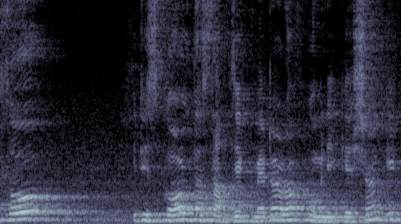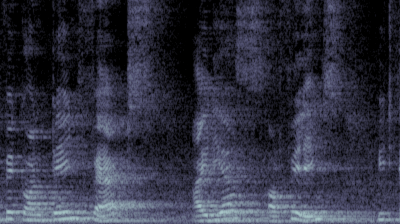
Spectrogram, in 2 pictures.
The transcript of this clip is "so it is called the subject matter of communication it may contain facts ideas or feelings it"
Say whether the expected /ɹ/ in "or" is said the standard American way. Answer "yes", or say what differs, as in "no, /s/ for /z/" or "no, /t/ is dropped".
yes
